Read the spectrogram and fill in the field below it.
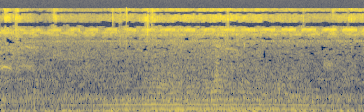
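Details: Honey bees gathering nectar among flowers give a steady, low, humming drone. It swells in and holds for roughly two seconds over a soft rustling background, then thins out.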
